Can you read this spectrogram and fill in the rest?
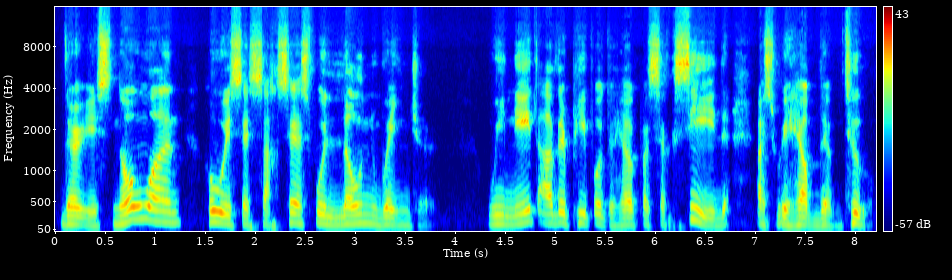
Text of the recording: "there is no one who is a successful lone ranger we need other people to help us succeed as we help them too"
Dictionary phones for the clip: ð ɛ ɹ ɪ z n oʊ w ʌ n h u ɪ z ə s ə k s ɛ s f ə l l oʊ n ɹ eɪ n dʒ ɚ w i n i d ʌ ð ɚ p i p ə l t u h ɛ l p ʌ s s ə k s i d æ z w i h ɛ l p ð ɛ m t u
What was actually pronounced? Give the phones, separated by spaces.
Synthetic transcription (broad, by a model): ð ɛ ɹ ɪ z n oʊ w ʌ n h u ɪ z ə s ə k s ɛ s f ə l l oʊ n ɹ eɪ n dʒ ɚ w i n i d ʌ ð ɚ p i p ə l t u h ɛ l p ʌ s s ə k s i d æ s w i h ɛ l p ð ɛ m t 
